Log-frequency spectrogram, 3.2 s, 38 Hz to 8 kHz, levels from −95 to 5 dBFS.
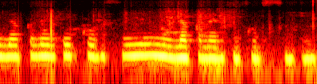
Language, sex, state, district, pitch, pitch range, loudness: Chhattisgarhi, female, Chhattisgarh, Raigarh, 220 Hz, 195-230 Hz, -16 LUFS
